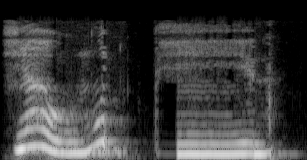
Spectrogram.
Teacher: suara lamnya hilang berganti dengan suara huruf syamsiah. Yaumuddin tidak dibaca yaumuddin, tetapi yaumuddin. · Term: idgham syamsiah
